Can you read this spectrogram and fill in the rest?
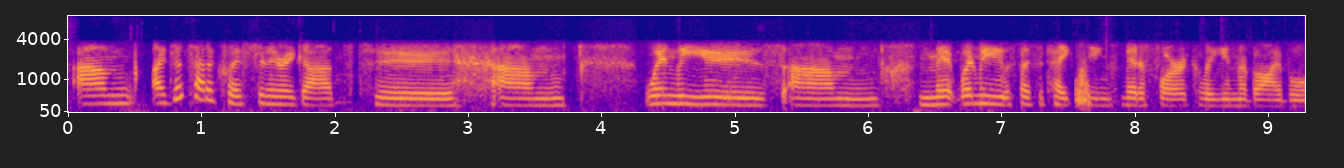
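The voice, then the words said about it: Australian accent. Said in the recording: “in Sydney, Australia? I'm supposed to let Australians on sooner ... We want to get you on so we can hear that accent. We love that accent.”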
